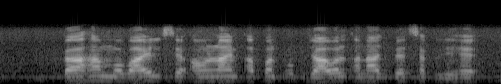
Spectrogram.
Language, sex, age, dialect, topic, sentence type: Magahi, male, 18-24, Central/Standard, agriculture, question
